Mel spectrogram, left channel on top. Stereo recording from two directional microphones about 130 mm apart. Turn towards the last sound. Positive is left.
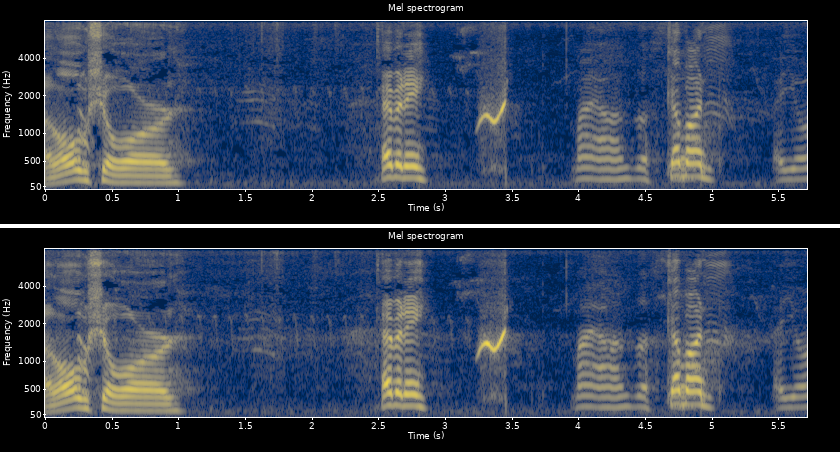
turn(degrees=-5)  # may be behind; listen again after turning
